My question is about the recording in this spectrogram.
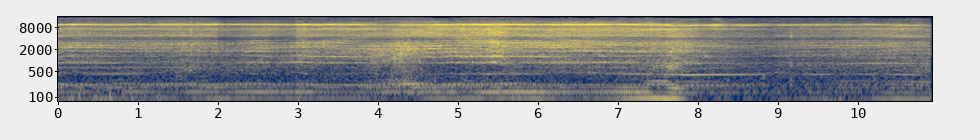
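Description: Small radio-controlled helicopter in flight: a steady high-pitched motor and gear whine over the hum of the rotors, rising and falling a little in pitch and loudness as it manoeuvres. The pilot thinks the main blades need aligning.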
